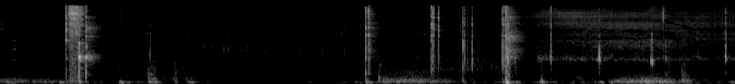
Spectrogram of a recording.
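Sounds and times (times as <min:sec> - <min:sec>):
can of sparkling water popping open: 0:00.7 - 0:01.7, 0:03.6 - 0:07.3
sparkling water fizzing hiss: 0:05.4 - 0:07.3.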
